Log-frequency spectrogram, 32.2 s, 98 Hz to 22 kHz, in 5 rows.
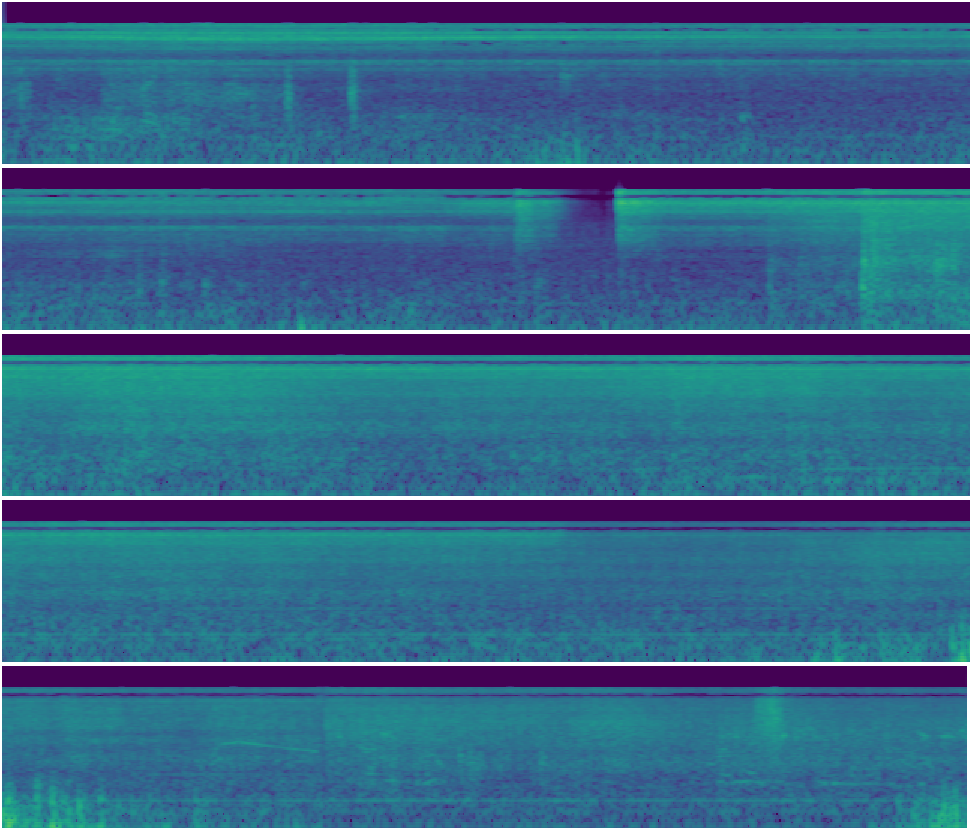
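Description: A grass fire burning for the first ten seconds; after a break, a fire hose spraying water onto the burning stubble, a steady hissing rush of spray and steam. A brief louder rumble comes about 26 seconds in.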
